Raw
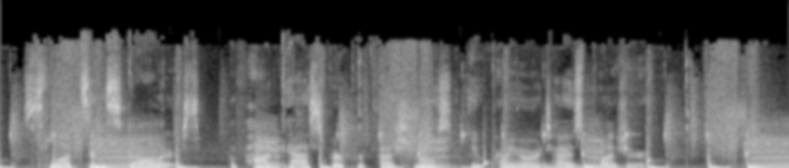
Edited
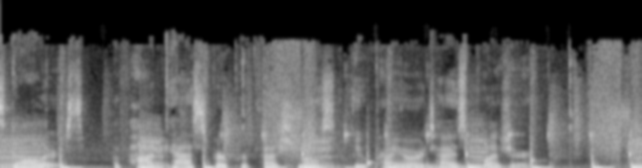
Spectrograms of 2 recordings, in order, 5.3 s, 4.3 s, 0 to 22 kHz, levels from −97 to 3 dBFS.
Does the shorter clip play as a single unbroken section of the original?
yes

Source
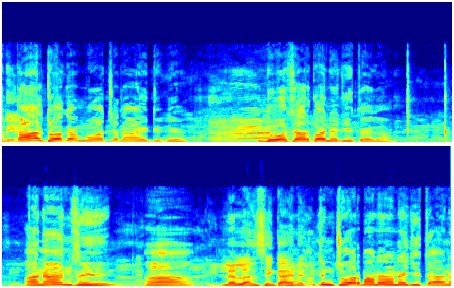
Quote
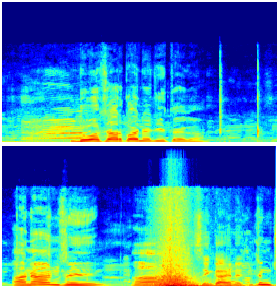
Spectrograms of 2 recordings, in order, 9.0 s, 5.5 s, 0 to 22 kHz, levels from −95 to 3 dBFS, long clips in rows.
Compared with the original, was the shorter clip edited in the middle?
yes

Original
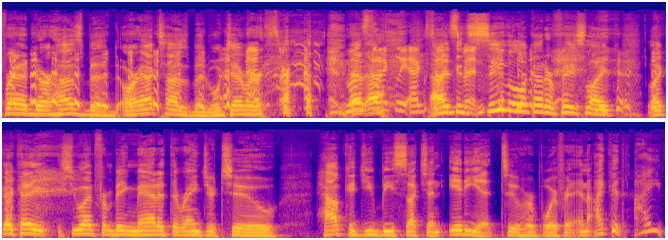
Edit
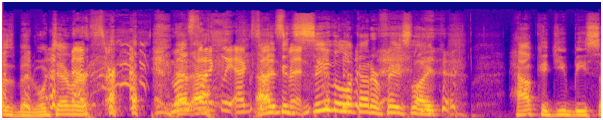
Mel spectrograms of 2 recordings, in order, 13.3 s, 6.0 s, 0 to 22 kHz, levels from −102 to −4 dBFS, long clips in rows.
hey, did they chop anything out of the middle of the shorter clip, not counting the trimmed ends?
yes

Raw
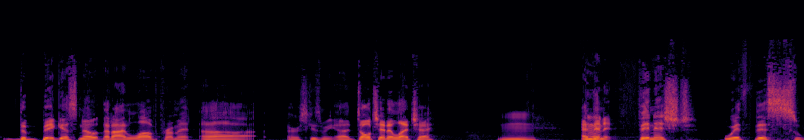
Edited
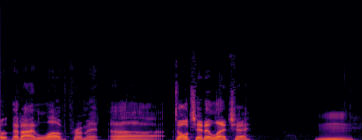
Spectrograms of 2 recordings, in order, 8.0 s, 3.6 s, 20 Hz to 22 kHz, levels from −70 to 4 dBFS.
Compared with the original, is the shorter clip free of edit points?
no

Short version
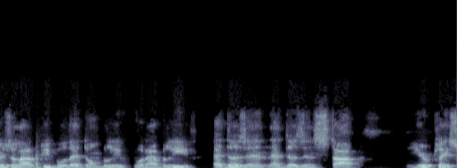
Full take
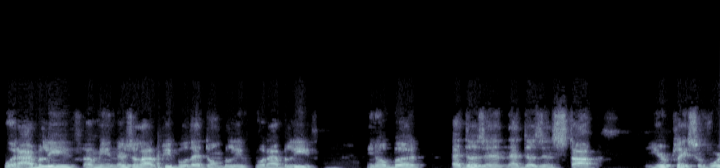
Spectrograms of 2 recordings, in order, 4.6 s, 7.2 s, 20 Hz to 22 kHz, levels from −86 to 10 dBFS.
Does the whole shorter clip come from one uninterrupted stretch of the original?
no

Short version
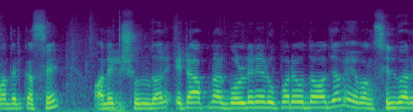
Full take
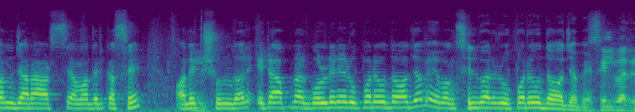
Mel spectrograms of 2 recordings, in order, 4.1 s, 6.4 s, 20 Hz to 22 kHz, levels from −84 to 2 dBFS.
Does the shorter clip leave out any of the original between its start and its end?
no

